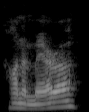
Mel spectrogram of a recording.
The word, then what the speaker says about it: Connemara: of Ireland and it's I think it's pronounced uh Connemara but um it just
